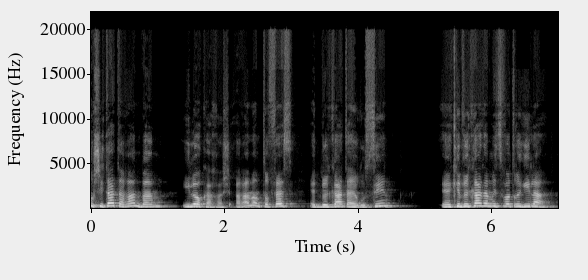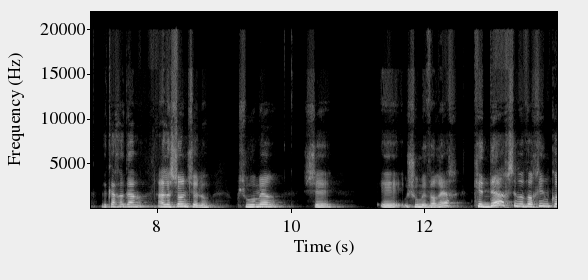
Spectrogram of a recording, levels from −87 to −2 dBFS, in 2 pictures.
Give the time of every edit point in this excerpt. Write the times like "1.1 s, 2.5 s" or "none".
11.7 s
